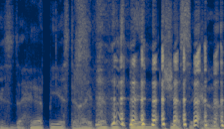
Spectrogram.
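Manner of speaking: low, swooping delivery through gritted teeth. Film reviewer mocks Michael Shannon playing a happy man: imitating him through gritted teeth. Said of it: "He's just gritting his teeth like".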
